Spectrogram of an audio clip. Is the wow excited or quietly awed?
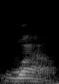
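awed. It is a quiet, thoughtful, awed wow.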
